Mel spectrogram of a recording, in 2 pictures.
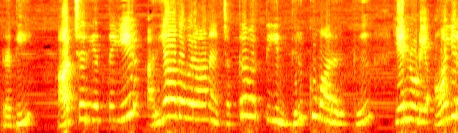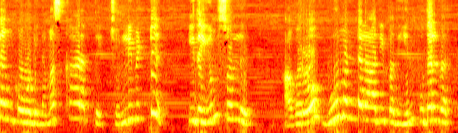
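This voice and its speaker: A woman narrator with a high-pitched voice, heard in poor audio, voices an angry, hurt young dancer who speaks bitterly through her pet deer, with faint music behind.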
